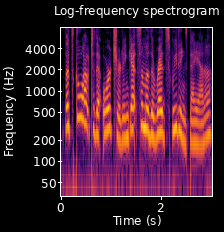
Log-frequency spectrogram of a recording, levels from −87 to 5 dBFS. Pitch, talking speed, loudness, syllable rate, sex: 255 Hz, 275 wpm, -17 LUFS, 6.1 syllables/s, female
